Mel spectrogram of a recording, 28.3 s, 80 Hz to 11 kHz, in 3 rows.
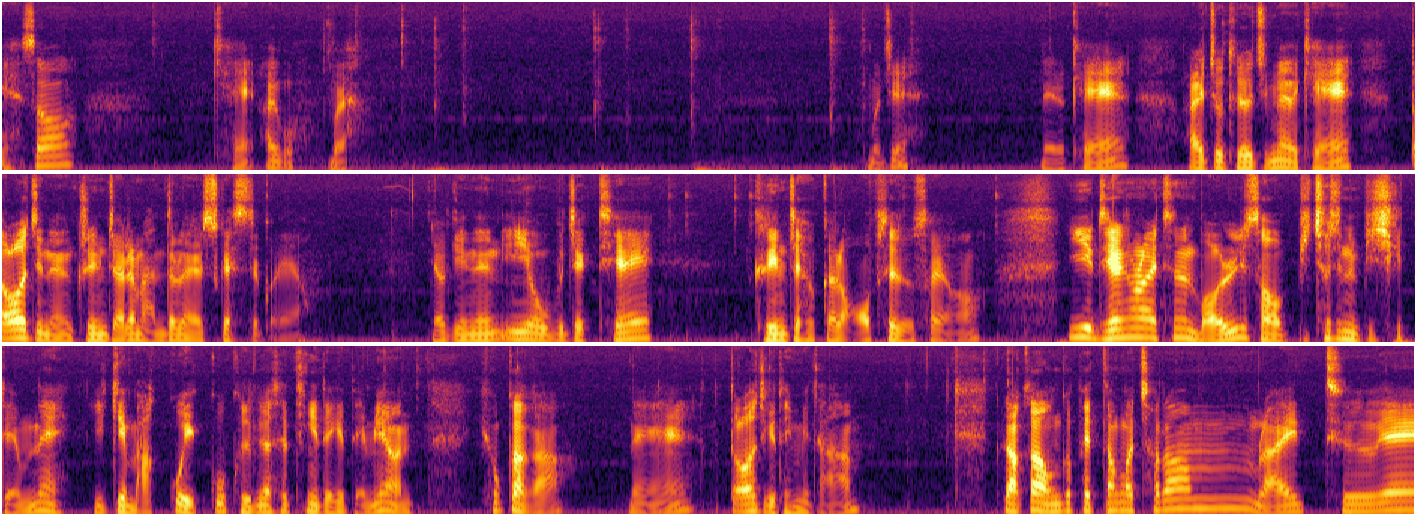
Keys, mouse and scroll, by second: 1.0 click, 2.3 alt+right click, 2.8 w, 3.9 e, 4.6 w, 5.6 e, 6.0 click, 12.0 alt+middle click, 13.9 click, 14.2 click, 15.5-16.3 alt+drag, 21.6-22.3 alt+drag, 23.3 alt+middle click, 23.9 alt+click, 25.0 alt+middle click, 25.4 alt+right click.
